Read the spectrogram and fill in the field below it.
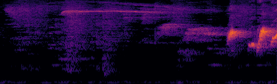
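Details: Caged Vietnamese red-whiskered bulbul, excited by a played recording of hatched chicks, sings along: a thin steady high whistle, then loud bright chirped notes bursting near the end.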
